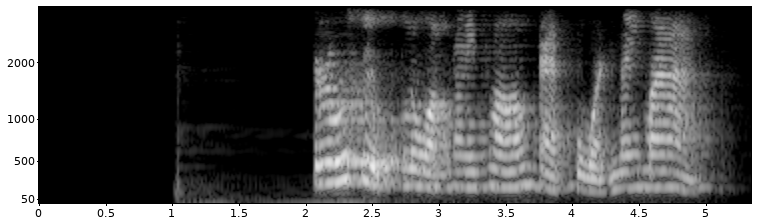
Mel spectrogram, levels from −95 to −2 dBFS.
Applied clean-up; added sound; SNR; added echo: neural mask model DeepFilterNet 3.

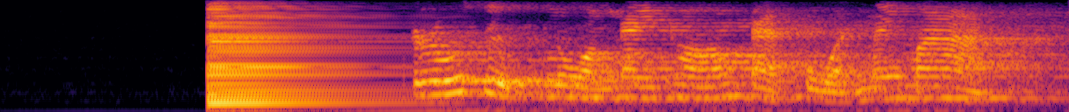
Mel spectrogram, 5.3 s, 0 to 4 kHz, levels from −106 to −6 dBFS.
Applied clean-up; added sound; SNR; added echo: none; Piano; -5 dB; reverberation time 2.0 s.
